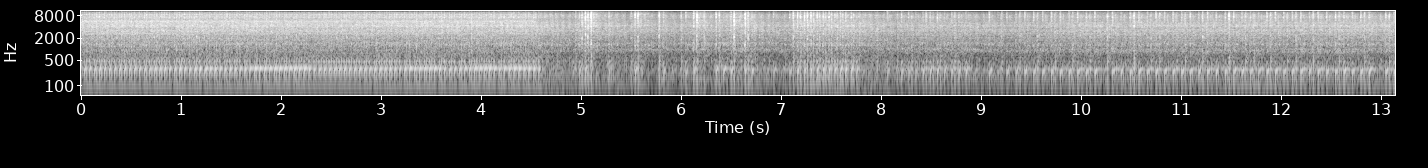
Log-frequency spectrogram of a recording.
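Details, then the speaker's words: Barn-find 1961 Harley Sportster XLCH Ironhead with a cheap knockoff S&S carb, fuelled by squirt bottle into the carb because of a rusty tank: steady loping twin idle, then sharp throttle blips with clatter, firing every beat; normal idle. "barn fine 1961 sportster it runs like a top it's like a dream it's perfect"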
